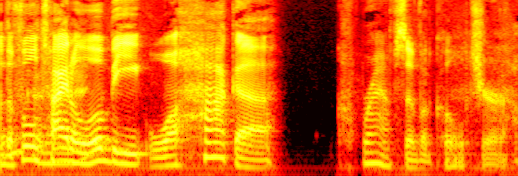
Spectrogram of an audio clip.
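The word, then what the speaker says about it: Oaxaca: crafts of a culture also just in case you're going to Google it it is spelled like o x a cxa or some weird ass oax it's spelled like oax yeah if you want if you want to know how to spell it go to your supermarket and look for w Haw and cheese it start it starts with an O it doesn't start with a W right and it's a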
